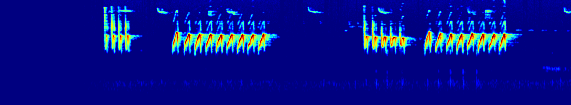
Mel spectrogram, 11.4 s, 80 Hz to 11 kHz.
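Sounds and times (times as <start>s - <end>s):
Eurasian nuthatch (Sitta europaea) calls with clipped notes and rising whistles: 2.1s - 5.6s, 7.3s - 11.4s.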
